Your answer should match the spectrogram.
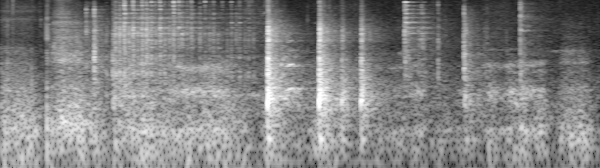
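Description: A door's handle and latch being worked, with a series of faint metallic clicks and knocks that grow more frequent after the first couple of seconds: the door is sticking and will not shut easily.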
